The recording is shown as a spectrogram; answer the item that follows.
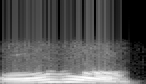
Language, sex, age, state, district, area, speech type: Sanskrit, female, 60+, Karnataka, Mysore, urban, conversation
